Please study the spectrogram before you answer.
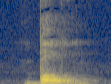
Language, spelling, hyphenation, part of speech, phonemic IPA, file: Dutch, ballen, bal‧len, verb / noun, /ˈbɑlə(n)/, Nl-ballen.ogg
- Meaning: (verb) 1. to play with a ball 2. to form into a ball or similar shape; to clasp, clench (into a fist) 3. to fuck; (noun) 1. plural of bal 2. as plurale tantum: gutts, courage, audacity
